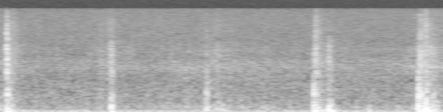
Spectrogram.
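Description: A cloth being waved to fan freshly applied wax dry, giving short soft swishes about twice a second that are faint at first and grow stronger near the end.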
